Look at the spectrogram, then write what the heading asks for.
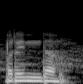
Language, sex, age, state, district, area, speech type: Urdu, male, 30-45, Uttar Pradesh, Gautam Buddha Nagar, urban, read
